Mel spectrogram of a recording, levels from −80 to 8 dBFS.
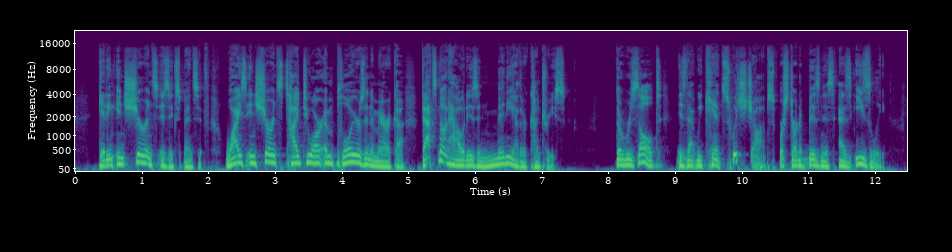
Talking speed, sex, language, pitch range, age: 175 wpm, male, English, 90-125 Hz, 30-49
